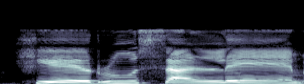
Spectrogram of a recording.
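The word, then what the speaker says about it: Ἱερουσαλήμ: 그런데 이제 결국 그러면 이제 예루살렘과 또한 이렇게 이제 해석하면 되겠는데 예루살렘이라는 단어가 본문에 쓰인 거는 여성명사로서 히에루살렘 이렇게 되는 것으로서 우리가 예루살렘 하는 발음과 가장 비슷한 발음이에요.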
